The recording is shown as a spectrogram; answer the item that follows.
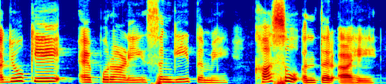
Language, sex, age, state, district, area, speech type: Sindhi, female, 45-60, Gujarat, Surat, urban, spontaneous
